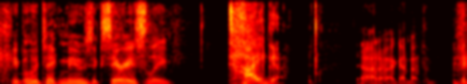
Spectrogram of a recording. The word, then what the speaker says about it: Tyga: got to say it tiger you got to say it like that well it's Tyga okay it's tiger it's not not trying to say cool he's not Tiger Woods he's tiger he's tiger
